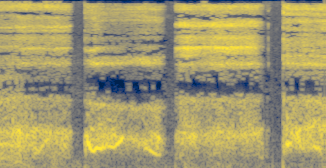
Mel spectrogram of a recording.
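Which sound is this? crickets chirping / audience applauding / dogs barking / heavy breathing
heavy breathing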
